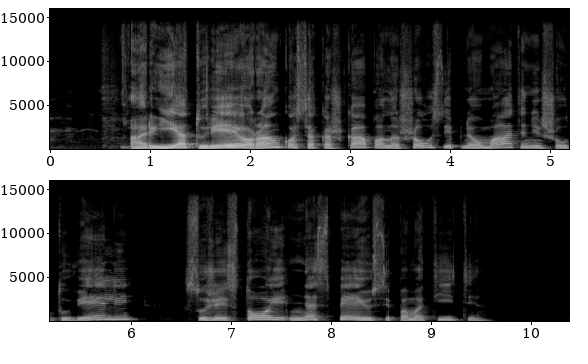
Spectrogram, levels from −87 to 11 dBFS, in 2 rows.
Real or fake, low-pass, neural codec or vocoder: real; 14.4 kHz; none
